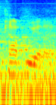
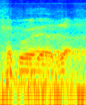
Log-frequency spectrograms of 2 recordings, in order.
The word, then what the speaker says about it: capoeira: But in Portuguese, Brazilian Portuguese, the emphasis is on the second to last syllable.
